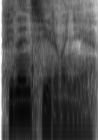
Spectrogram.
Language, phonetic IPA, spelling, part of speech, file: Russian, [fʲɪnɐn⁽ʲ⁾ˈsʲirəvənʲɪje], финансирование, noun, Ru-финансирование.ogg
- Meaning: funding, financing (money provided as funds or the act of funding)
